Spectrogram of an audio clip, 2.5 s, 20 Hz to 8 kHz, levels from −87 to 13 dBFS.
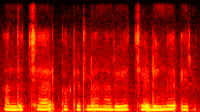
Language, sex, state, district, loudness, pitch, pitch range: Tamil, female, Tamil Nadu, Nilgiris, -14 LUFS, 230 Hz, 225-240 Hz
